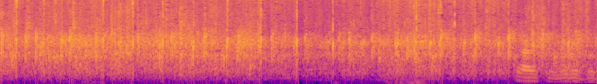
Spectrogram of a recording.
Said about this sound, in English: Please join me in giving them another round of applause.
